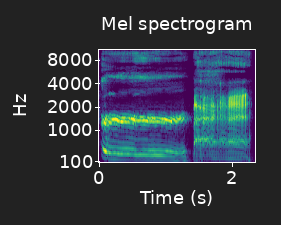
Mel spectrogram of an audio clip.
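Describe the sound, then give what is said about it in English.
A person vocally imitates a cow, mimicking the Battle Ox card's soundbite, letting out a long, loud, low grunting moan that shifts into a rougher, strained bellow before trailing off, with no talking. “like actual dies, cow noise.”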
